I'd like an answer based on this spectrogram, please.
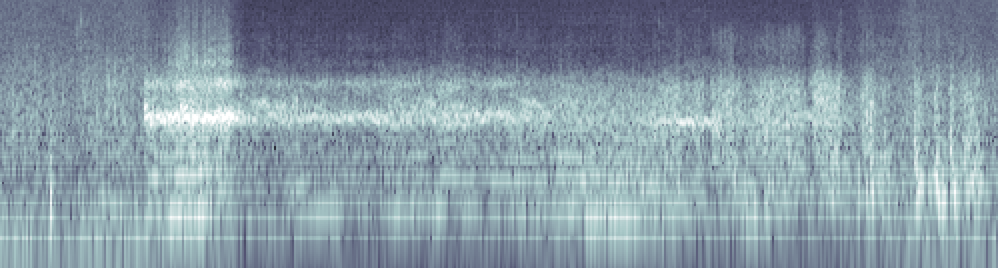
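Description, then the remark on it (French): A car brakes hard with a loud, sustained tire screech lasting a couple of seconds, followed by engine rumble and traffic noise with some wind buffeting the microphone. “Il a entendu une voiture qui a freiné.”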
